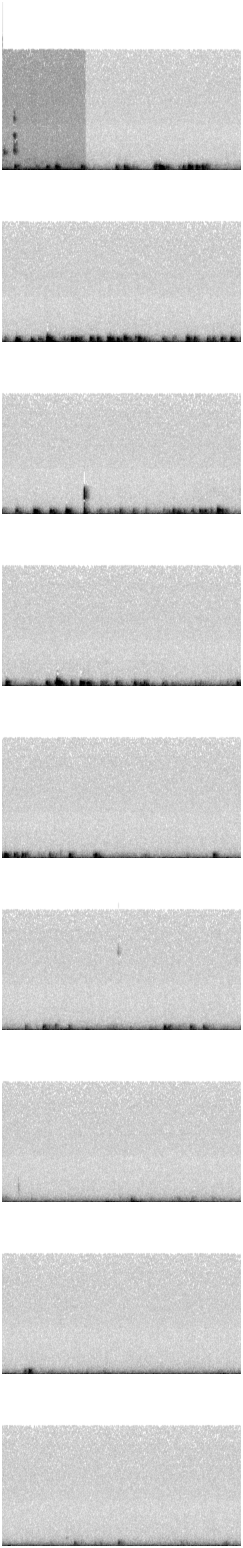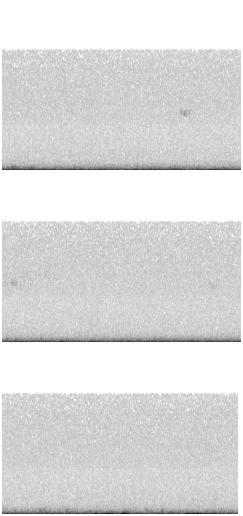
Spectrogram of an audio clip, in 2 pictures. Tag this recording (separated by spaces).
strange attic vent odd field-recording noise weird house bathroom rattling ceiling fan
